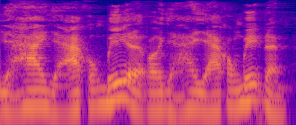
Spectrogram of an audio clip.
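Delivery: low, soft acted obedience; subdued and humble, voice dropped; meek submission. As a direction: give in quietly, as if kneeling before the master. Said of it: "lúc này mới quỳ mới lại".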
